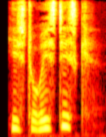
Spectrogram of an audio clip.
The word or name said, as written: historistisk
